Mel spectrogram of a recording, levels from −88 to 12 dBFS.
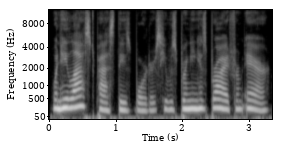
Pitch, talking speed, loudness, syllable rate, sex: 220 Hz, 235 wpm, -17 LUFS, 5.6 syllables/s, female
